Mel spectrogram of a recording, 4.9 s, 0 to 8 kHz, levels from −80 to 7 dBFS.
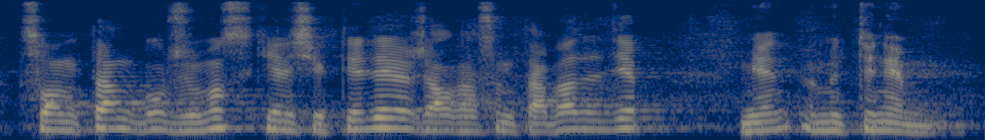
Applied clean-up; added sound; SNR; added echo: none; none; none; none.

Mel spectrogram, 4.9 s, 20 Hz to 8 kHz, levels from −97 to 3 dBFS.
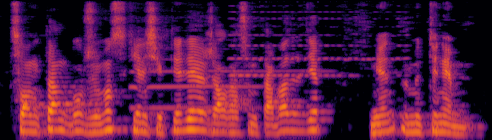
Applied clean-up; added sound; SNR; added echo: classical method Wiener filter.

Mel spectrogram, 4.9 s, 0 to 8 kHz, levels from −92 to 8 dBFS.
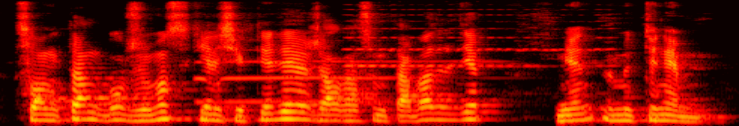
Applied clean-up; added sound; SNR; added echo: classical method log-MMSE.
